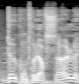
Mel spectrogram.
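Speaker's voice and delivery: ordinary talk, nothing marked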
